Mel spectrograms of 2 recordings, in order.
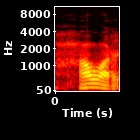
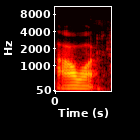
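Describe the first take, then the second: First: The word starts with an audible h sound. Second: The word starts with a vowel, no h. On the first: The speaker calls it wrong. "আমরা কিন্তু হাওয়ার এরকম বলছি না" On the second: The speaker calls it right. "আমরা কি বলছি? আওয়ার।"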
